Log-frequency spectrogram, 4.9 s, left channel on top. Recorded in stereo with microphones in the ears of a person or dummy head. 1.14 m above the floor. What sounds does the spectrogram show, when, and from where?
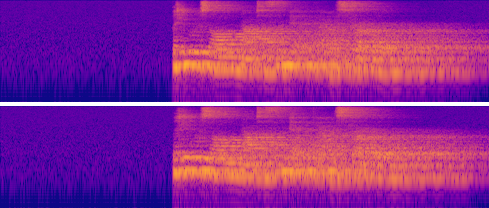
1.7 s a woman speaking: 50° left (ahead or behind), 0.7 m; by 3.9 s 35° right (ahead or behind), 1.4 m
